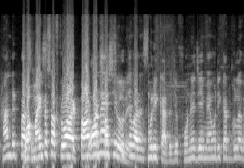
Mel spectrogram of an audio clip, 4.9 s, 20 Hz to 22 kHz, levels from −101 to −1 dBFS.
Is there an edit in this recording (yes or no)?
yes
